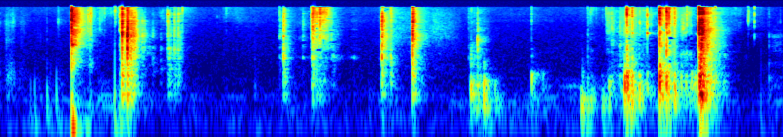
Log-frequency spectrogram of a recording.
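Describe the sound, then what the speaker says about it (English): Jewellery wire for wire wrap earrings is snipped at the back with cutters, giving a series of sharp, close metallic clicks and snaps in short bursts separated by quiet pauses. "I'm going to cut these wires at the back."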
